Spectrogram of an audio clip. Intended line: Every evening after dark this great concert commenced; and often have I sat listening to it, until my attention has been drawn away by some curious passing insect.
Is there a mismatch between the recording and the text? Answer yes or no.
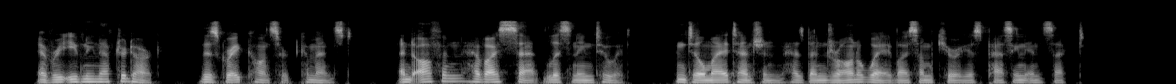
no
